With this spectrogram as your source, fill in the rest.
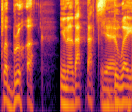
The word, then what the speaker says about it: Club Brugge: And the G's aren't really pronounced. It's more like Club Brugge.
